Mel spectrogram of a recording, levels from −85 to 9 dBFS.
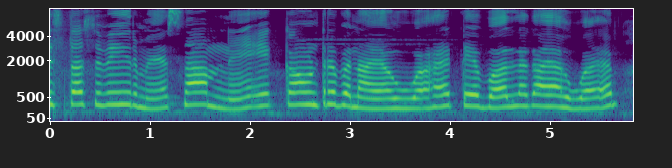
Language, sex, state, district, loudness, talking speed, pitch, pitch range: Hindi, female, Jharkhand, Garhwa, -14 LUFS, 125 wpm, 290 Hz, 245-320 Hz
